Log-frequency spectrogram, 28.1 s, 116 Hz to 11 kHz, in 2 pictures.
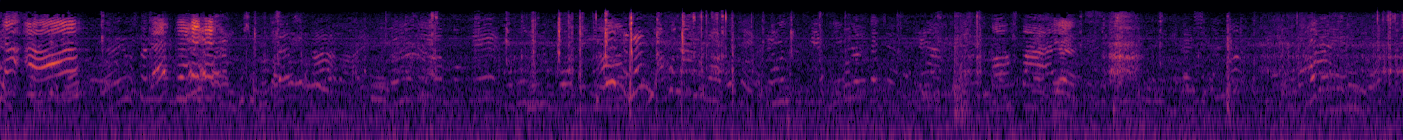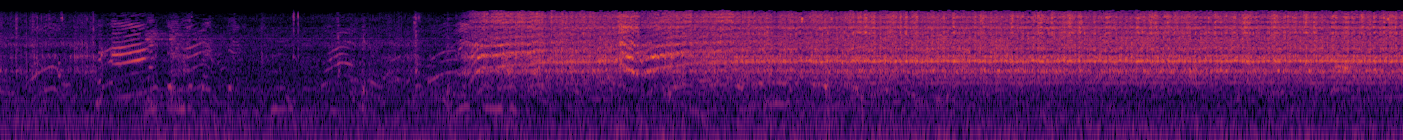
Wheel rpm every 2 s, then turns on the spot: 0, 10, 10, 0, 10, 0, 10, 0, 10, 160, 190, 200, 200, 200.
12-14 16-18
